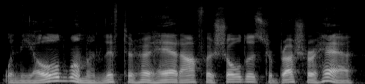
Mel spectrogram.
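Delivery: plain reading voice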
